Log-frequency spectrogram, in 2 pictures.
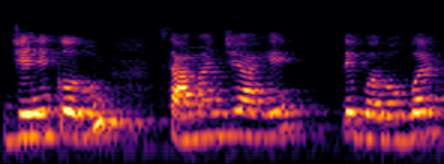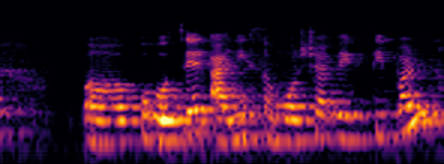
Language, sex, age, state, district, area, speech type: Marathi, female, 18-30, Maharashtra, Akola, urban, spontaneous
